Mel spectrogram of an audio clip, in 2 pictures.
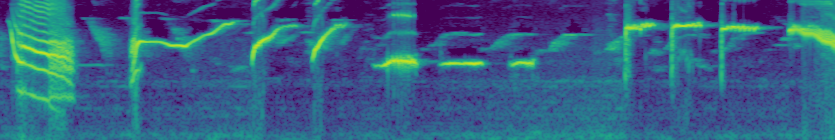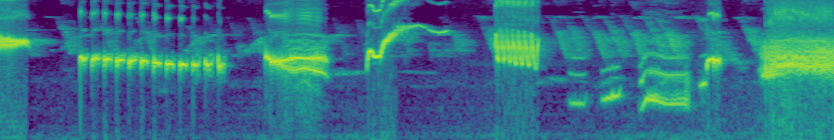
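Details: Energetic song of an Asian pied starling used as a training lure for caged starlings, mixing clear upslurred whistles, short flat tones, a fast rattling trill and harsh scratchy bursts in a dense, varied stream.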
